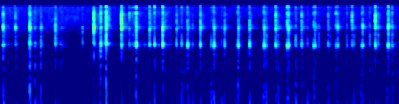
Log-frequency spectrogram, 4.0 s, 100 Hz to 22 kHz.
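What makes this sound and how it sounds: Fingernails rapidly tap and scratch a small frosted glass votive holder with a wax candle inside. The result is a quiet, dense run of sharp, bright clicks with a faint glassy ring near 2.3 kHz that dies away almost instantly, mixed with soft scratching between the taps.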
